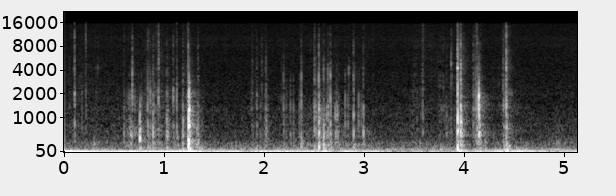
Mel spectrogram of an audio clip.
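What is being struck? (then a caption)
Paper gift bag. Fingers with painted nails tap and scratch on the front of an empty-looking white paper See's Candies gift bag held upright on a table. The result is quiet, hollow papery taps and crinkly scratches over a low background rumble, with a few sharper, brighter taps standing out.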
